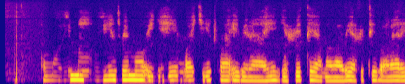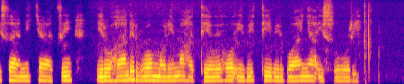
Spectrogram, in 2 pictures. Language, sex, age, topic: Kinyarwanda, female, 25-35, agriculture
